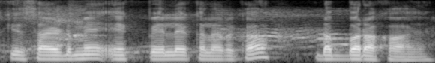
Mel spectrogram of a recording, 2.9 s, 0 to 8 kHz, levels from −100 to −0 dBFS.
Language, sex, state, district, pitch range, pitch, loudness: Hindi, male, Uttar Pradesh, Shamli, 125-135 Hz, 130 Hz, -19 LUFS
